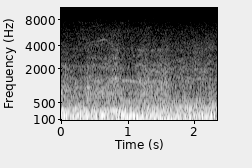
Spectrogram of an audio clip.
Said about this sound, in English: And in what seems to be a theme of interruption and inconsiderate behavior, you may hear revving of engines and motorcycles and people who think they're pretty tough on my street. Here they go.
